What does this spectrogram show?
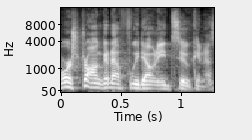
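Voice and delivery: ordinary talk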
